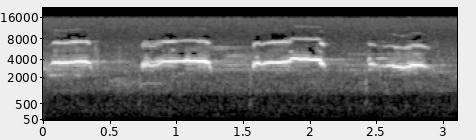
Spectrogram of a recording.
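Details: Bald eagle chicks being fed fish by their father at the Decorah North nest, 6 May 2022; four clear, piercing whistles, each about half a second long, given at an even pace of roughly one every 0.8 seconds.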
